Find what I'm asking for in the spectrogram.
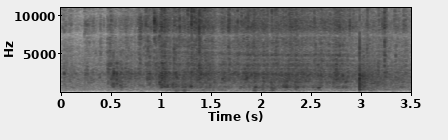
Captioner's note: water sloshing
